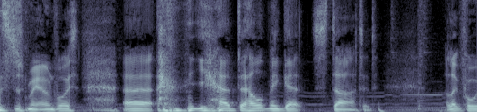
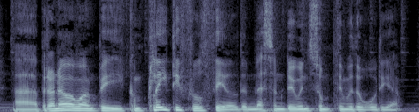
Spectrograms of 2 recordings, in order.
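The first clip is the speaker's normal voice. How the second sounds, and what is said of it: Inconsistent put-on accent. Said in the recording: “this is all over the shop. This accent.”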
